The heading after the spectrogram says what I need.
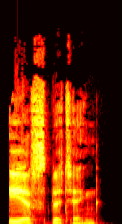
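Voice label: "ear splitting", British English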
